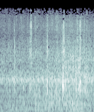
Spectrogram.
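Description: Horse hooves pulling a buggy clip-clop at a steady, even trot, about six crisp knocks in two seconds, heard over a constant low rumbling hum.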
